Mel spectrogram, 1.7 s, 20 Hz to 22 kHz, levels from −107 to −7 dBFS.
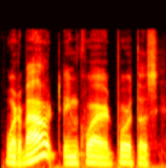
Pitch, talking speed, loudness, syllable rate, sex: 120 Hz, 145 wpm, -19 LUFS, 5.4 syllables/s, male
